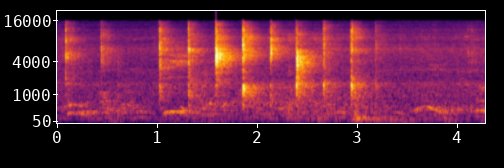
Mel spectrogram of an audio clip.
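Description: Sparse, irregular handclaps from a small audience after the song has ended, with people talking quietly underneath.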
